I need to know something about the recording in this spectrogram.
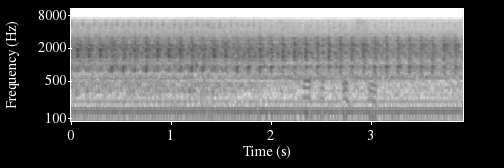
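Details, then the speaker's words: Ford Focus 2, 1.6 engine, 290,000 km, cold idle: steady, fairly regular knock about three times a second over the engine; source not found yet, engine to be disassembled. "Такой стук. Двигатель на холодную работает."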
